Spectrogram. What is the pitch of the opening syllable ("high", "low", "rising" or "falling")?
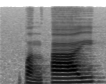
low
